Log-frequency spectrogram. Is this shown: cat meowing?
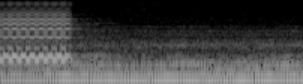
no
